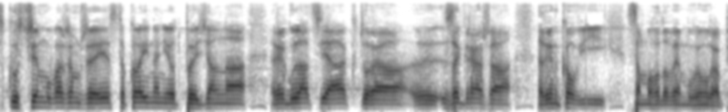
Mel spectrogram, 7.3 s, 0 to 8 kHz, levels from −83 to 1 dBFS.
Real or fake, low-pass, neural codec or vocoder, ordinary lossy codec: real; 7.2 kHz; none; none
